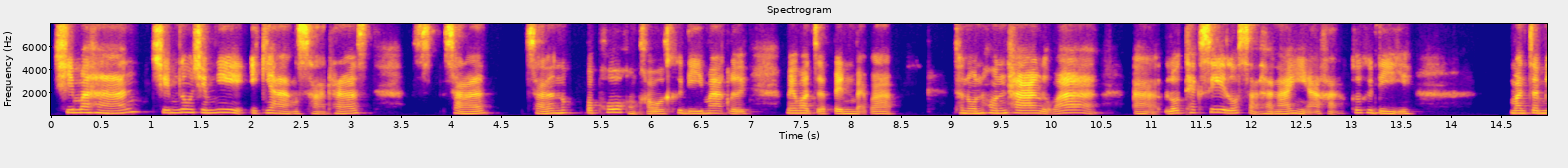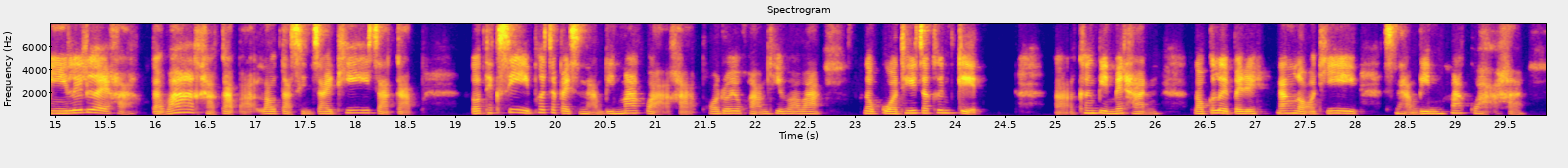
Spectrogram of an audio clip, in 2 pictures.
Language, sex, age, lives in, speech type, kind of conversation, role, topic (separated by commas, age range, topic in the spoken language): Thai, female, 30-34, Thailand, conversation, podcast, guest, คุณเคยหลงทางแล้วเจอคนมาช่วยเหลือไหม เล่าให้ฟังหน่อยได้ไหม?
